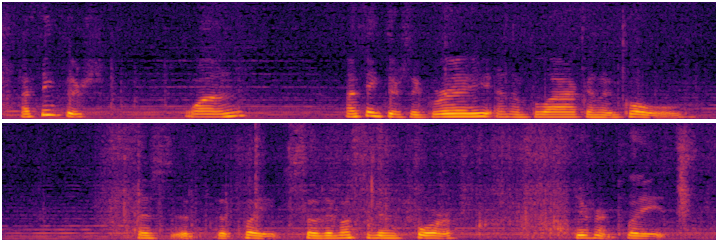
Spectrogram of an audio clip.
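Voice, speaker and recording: Faint music plays in the background as a woman with an American accent speaks at a fairly low pitch, leaving long, frequent pauses. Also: fairly even intonation, moderate pace. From California. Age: 90s. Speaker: artist, printmaker and ceramicist. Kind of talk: casual talk in her studio about her artwork. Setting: artist's studio. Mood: warm, fond. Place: workshop.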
